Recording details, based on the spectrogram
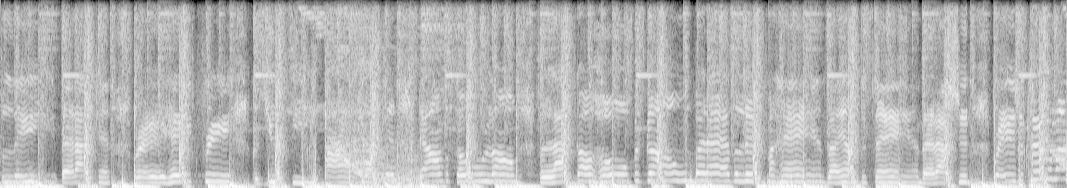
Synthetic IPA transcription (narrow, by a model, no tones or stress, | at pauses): b̥əlivðɨɾaɪkʰɨ̃npʰɹ̥eɦek̚fʰɹikʰʌzjɨsiaɪhɔkɪ̃nd̥ãʊ̃nfəsoʊlɔ̃ŋfəlaɪkkəɦoʊlˠpɨzɡɔ̃nbʌɾaɪɛvə˞lɪft̚maɪɦænzaɪʌ̃ndə˞stæ̃nðɨɾaɪʃɨd̚ɹeɪzɨθɹʉma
